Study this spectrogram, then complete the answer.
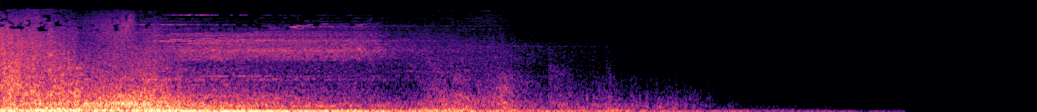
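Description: A triumphant victory fanfare swells and fades out.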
